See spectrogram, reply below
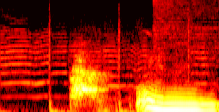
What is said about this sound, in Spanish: perdón por los perros. no eh, problema, un saludo también para los perros.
